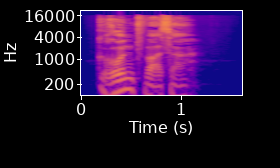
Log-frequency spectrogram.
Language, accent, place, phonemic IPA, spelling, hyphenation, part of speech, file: German, Germany, Berlin, /ˈɡʁʊntˌvasɐ/, Grundwasser, Grund‧was‧ser, noun, De-Grundwasser.ogg
- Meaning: groundwater (water existing beneath the earth's surface in underground streams and aquifers)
